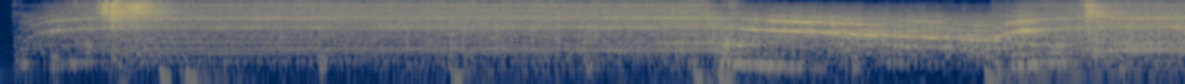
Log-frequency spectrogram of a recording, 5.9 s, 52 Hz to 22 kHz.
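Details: Active 2.0 pressure washer after two years' use, machine in a corner making it sound louder: loud high steady motor whine dipping and recovering as the trigger is worked; normal running.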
